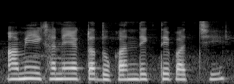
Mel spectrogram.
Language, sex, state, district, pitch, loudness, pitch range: Bengali, female, West Bengal, Alipurduar, 250 Hz, -15 LUFS, 235-255 Hz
